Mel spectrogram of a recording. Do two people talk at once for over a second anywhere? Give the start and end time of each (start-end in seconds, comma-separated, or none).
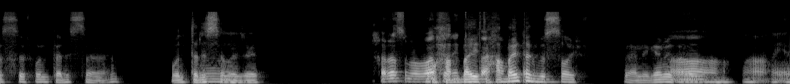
4.3-5.5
